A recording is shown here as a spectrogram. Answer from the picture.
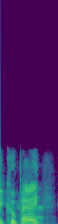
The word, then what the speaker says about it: coupe: It should be coupe. Check it out, Americans. Pronounce it coupe, goddammit.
